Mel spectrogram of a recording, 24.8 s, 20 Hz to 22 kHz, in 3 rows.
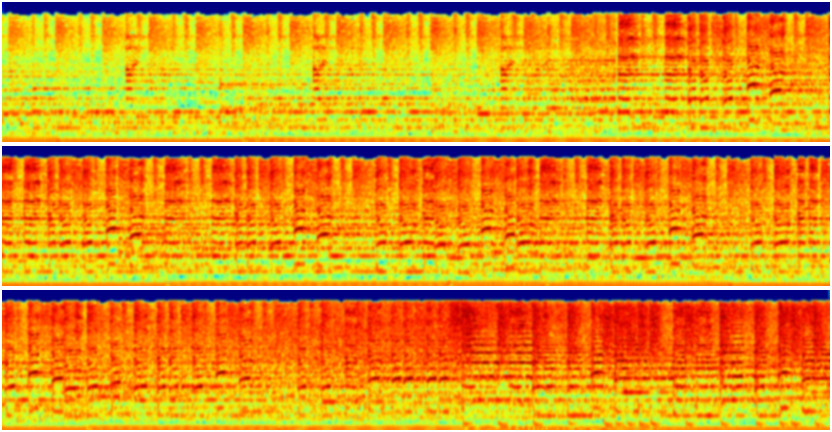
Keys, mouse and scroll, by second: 0.1 Return, 0.9 scroll, 2.9 click, 5.1 click, 7.0 click, 9.4 click, 10.4 click, 11.3 click, 12.3 click, 13.1 click, 13.7 click, 14.1 Escape, 14.9 click, 16.0 click, 16.2 click, 18.0 typing, 18.3 Return, 20.9 click, 22.5-22.9 typing, 23.3 Return, 24.0 Escape.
